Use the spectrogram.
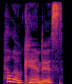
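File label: hello, female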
